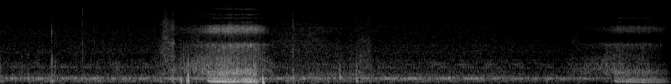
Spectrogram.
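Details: Woman found snoring, caught by boyfriend: a single loud rough snore over steady background hum, fainter second one at the end.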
